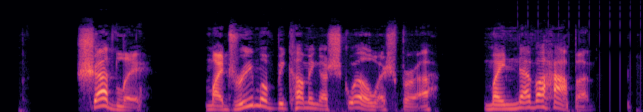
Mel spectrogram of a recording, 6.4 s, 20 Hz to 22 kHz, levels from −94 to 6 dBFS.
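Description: From 5.08 s to the end of the speech, a faint, steady ticking sits well beneath the voice, repeating about ten times a second. This is Wi-Fi interference: a nearby Wi-Fi radio transmits its beacon every 102.4 ms, and the audio circuit rectifies each burst of radio energy into a small click. Because the beacon keeps strict time, the clicks form an even, mechanical pulse rather than random crackle.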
